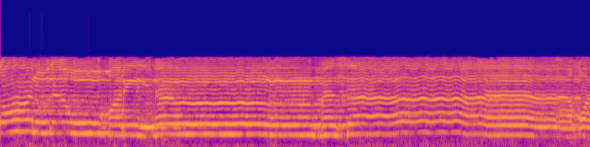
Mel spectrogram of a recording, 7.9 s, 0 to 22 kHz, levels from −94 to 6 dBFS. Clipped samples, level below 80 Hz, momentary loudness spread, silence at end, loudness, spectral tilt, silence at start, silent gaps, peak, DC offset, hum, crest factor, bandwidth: under 0.1%; -52 dBFS; 2 LU; 0 s; -14 LUFS; 1 dB/octave; 0 s; none; -6 dBFS; under 0.1%; none; 8 dB; 5.4 kHz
